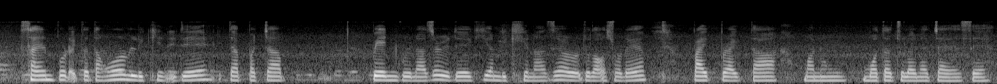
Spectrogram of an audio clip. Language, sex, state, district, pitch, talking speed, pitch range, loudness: Nagamese, female, Nagaland, Dimapur, 185 Hz, 185 wpm, 180-200 Hz, -17 LUFS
